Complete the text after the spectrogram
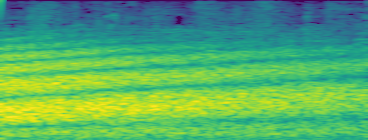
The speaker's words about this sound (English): C, an airplane engine?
